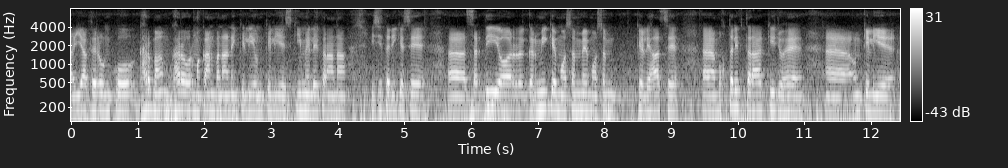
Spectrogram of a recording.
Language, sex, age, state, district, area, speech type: Urdu, male, 30-45, Uttar Pradesh, Aligarh, urban, spontaneous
